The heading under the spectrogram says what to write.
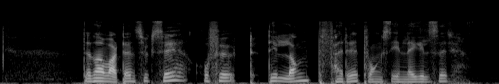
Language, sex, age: Norwegian, male, 43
